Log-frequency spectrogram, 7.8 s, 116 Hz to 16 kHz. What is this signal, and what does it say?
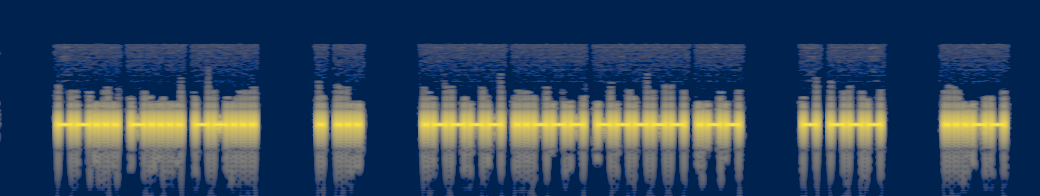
Morse code, heard as a keyed tone, about 35 wpm, 700 Hz. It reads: 767 ES 120W TO 3
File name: UK MASTER QSOs TRAINING / 35WPM / UK MASTER QSOs 0016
